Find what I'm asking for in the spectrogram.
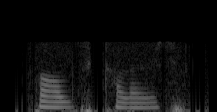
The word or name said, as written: false colors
